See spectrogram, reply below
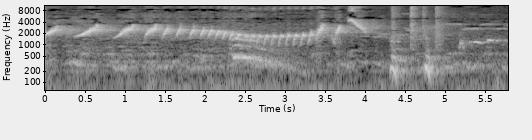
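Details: Albino White-rumped Shama with cotton-white plumage singing: rising whistled slurs and a long series of rapid repeated notes sweeping down then up, ending in sharp clicking notes.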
